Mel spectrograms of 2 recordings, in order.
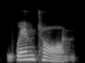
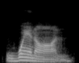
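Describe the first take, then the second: First: The T is a clear true T, British style. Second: The T sounds like a quick D, American style.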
